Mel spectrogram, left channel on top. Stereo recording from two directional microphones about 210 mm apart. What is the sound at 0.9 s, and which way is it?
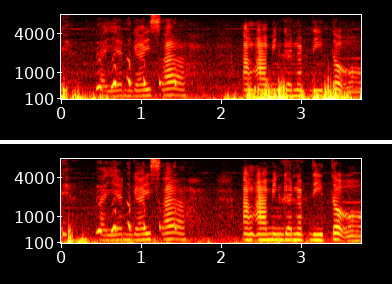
A woman's voice, 20° right (ahead or behind).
